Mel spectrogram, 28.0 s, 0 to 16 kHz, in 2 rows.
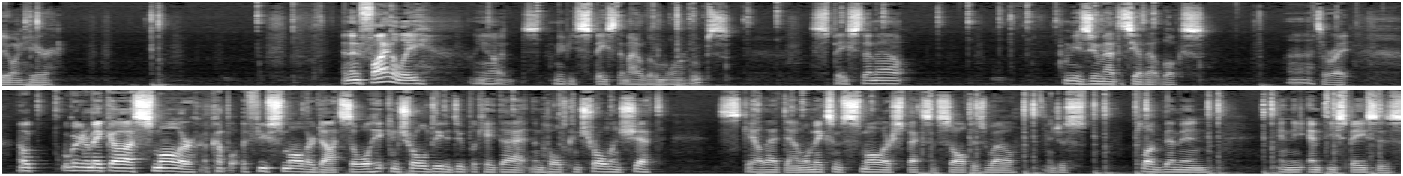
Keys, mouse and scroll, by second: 0.5 space, 1.7 space, 5.9 click, 6.9 ctrl+z, 7.6 click, 8.5 click, 9.5 click, 10.1 click, 10.7 click, 11.1 1, 11.5 click, 13.1-13.5 ctrl+scroll up 2, 14.5 click, 18.1 ctrl+d, 18.5 ctrl+click, 20.2-21.8 ctrl+shift+drag, 22.0 ctrl+shift+click, 23.3 space, 26.1 space.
